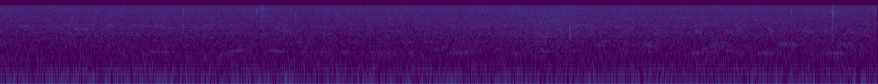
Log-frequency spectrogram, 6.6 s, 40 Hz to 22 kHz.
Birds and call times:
White-crested Turaco (Tauraco leucolophus): 5.4s

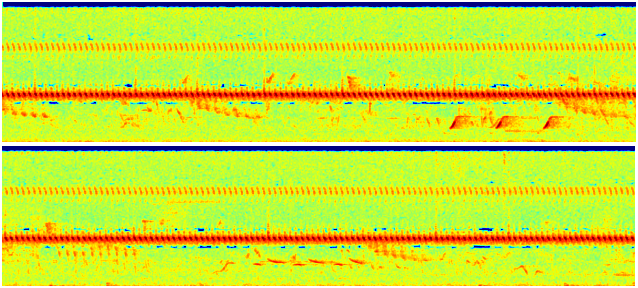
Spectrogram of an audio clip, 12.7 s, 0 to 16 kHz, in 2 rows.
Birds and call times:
Red-backed Scrub-Robin (Cercotrichas leucophrys): 2.3s, 10.3s
Slate-colored Boubou (Laniarius funebris): 5.0s

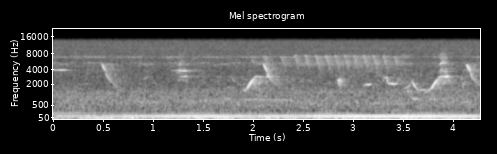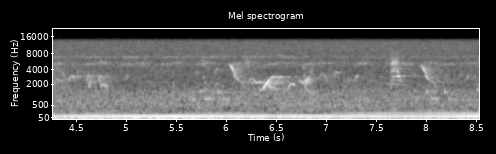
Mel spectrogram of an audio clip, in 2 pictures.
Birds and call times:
Variable Sunbird (Cinnyris venustus): 2.8s
Slate-colored Boubou (Laniarius funebris): 6.4s

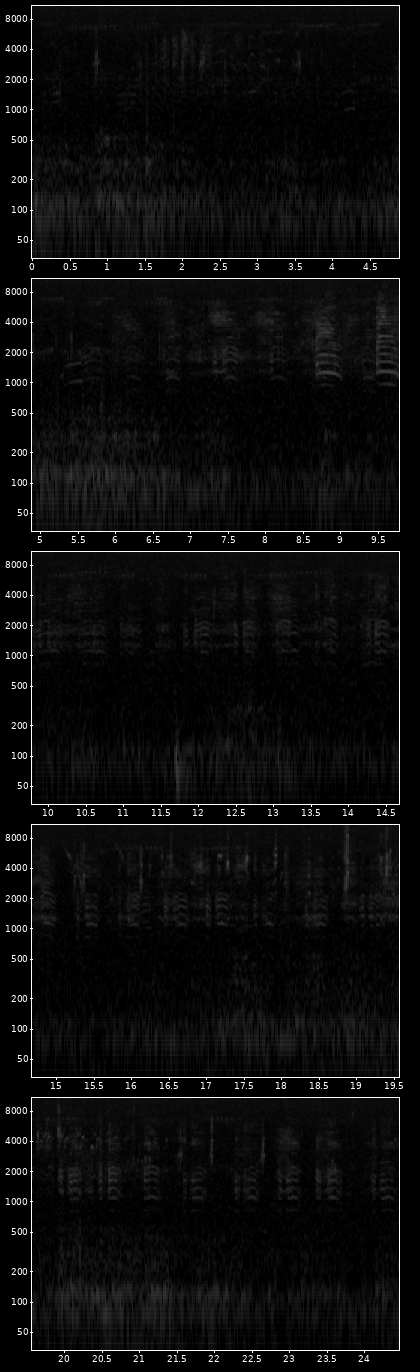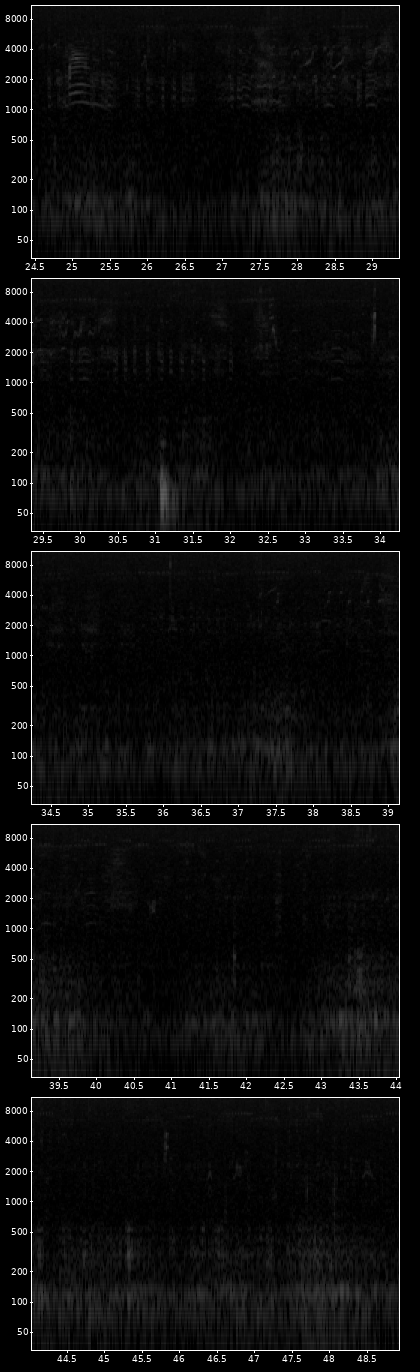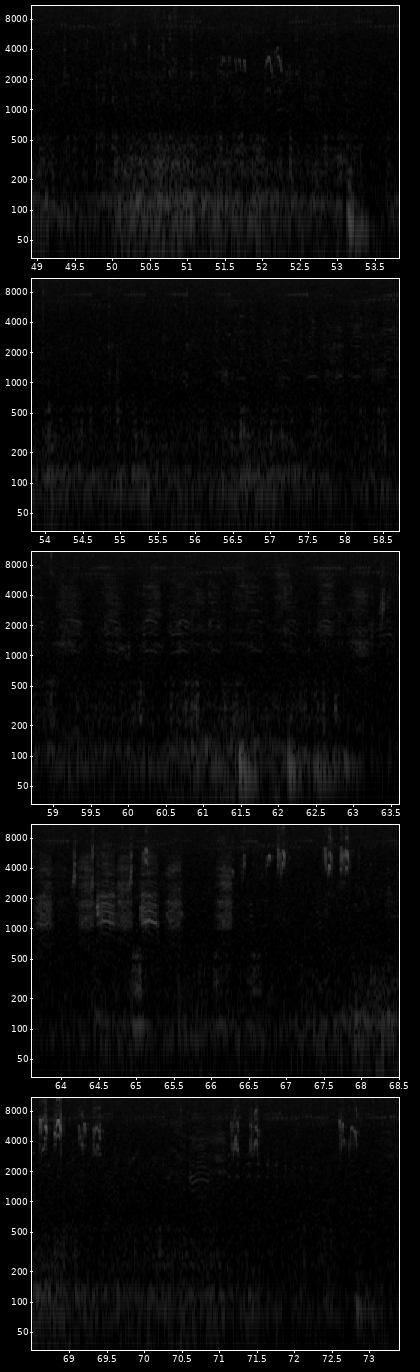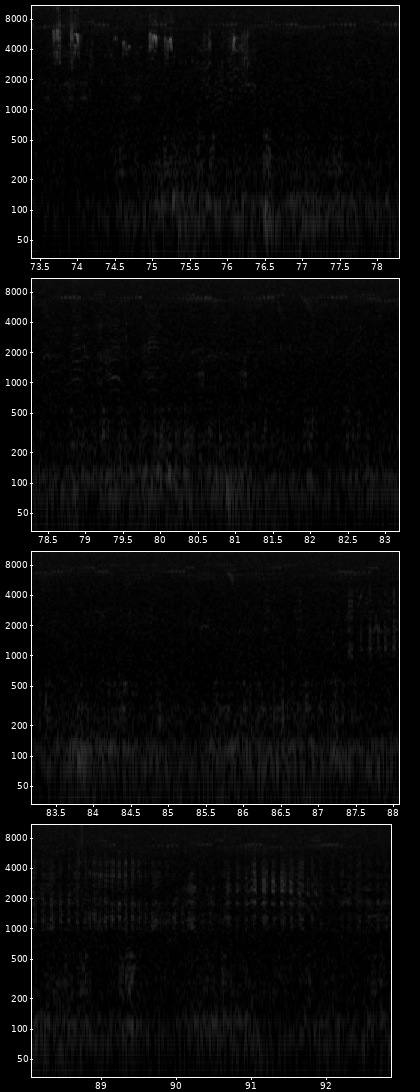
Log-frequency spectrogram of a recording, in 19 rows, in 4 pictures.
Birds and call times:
Gray Crowned-Crane (Balearica regulorum): 5.5s
Egyptian Goose (Alopochen aegyptiaca): 9.7s, 16.7s, 22.5s, 25.1s, 64.7s, 89.2s
Blacksmith Lapwing (Vanellus armatus): 28.6s

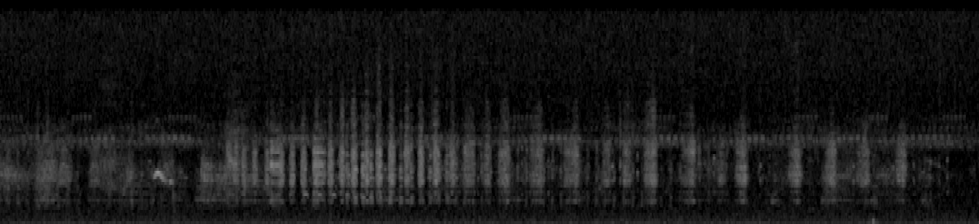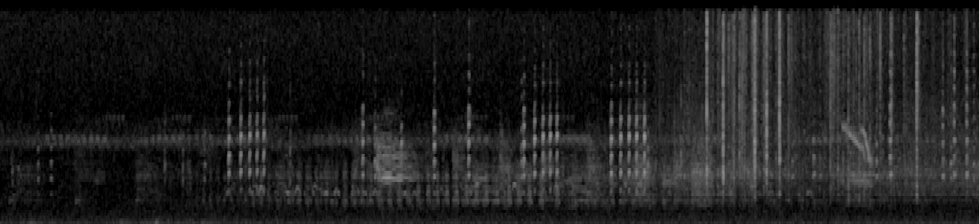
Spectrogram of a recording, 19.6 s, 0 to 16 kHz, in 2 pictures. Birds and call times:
Egyptian Goose (Alopochen aegyptiaca): 4.2s, 13.7s
Long-toed Lapwing (Vanellus crassirostris): 12.2s

